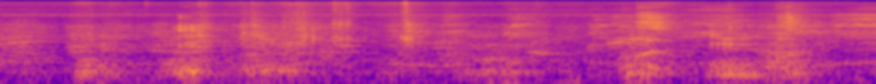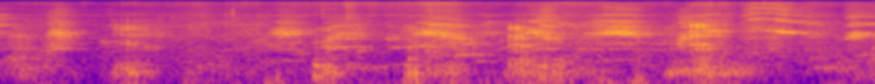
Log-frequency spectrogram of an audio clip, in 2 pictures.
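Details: Pig grunting in rapid irregular bursts, rough snorting sounds with some higher squeaky tones, possibly faint speech in the background.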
